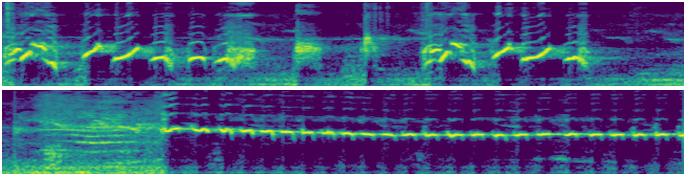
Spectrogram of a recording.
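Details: White-rumped shama in full song: quick looping whistled notes for three seconds, a noisy burst, then a long rapid trill held on one high pitch, pulsing steadily.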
